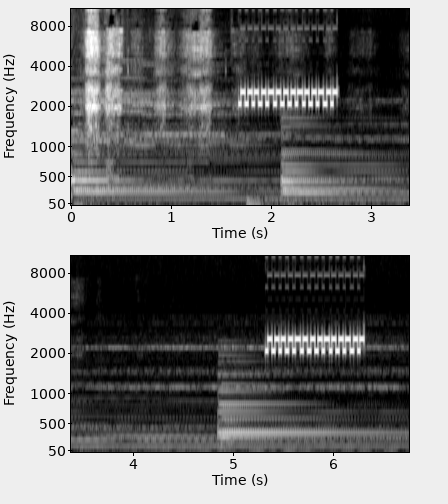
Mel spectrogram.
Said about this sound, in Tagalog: Nagising ako sa isa na namang tawag sa cellphone ko,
